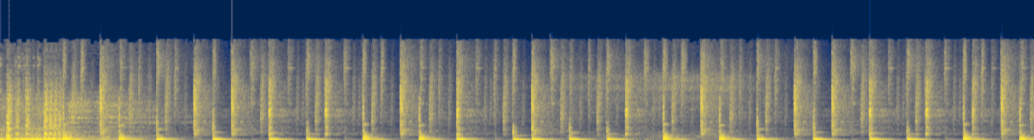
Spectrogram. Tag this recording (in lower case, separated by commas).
music, drum, drum roll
